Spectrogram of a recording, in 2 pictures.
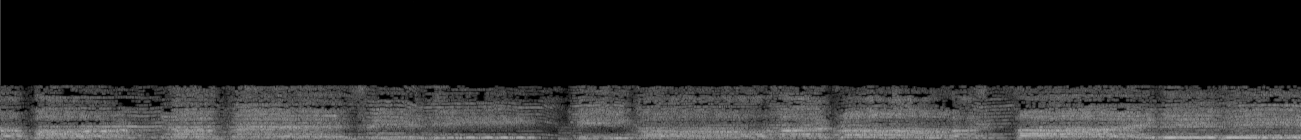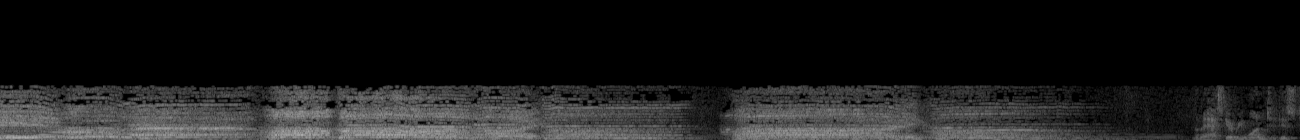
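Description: Voices singing a slow hymn in long held phrases, with short breaks between phrases every five or six seconds.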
